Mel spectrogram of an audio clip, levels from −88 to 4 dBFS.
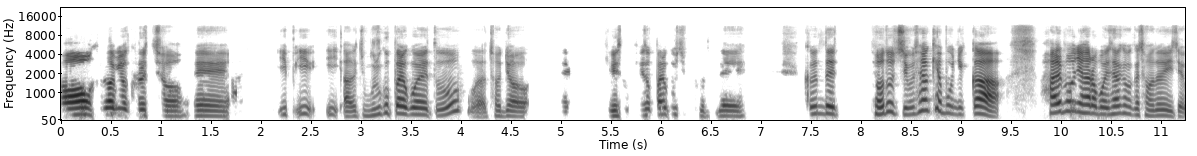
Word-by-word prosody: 아, - - 0 0.4
그러면 225 -2 +4
그렇죠. 185 -2 -3
예. 185 -2 0 0.5
입 230 - -13
이 250 -2 -8
이 230 - -13
아 170 - -2
그쵸, 180 +2 -13
물고 235 +9 -8
빨고 245 -4 +3
해도 225 - -3
우와, - - -11
전혀 175 -3 -5 0.3
네. 165 - -11 0.4
계속, 185 +1 -3
계속 215 +1 -7
빨고 235 0 -2
싶은. 180 - -17
네. 180 -1 -5 0.6
그런데 255 0 0 0.4
저도 260 +7 +1
지금 230 -1 -1
생각해 370 +1 +1
보니까 255 -1 +5 0.4
할머니 320 +3 +4
할아버지 265 -5 +4
생각해 260 +1 -1
보니까 215 - -7
저는 195 -1 -4
이제 175 - -7
230 Hz, 340 characters per minute, -22 LUFS, 185-260 Hz, 0.6 s, 보니까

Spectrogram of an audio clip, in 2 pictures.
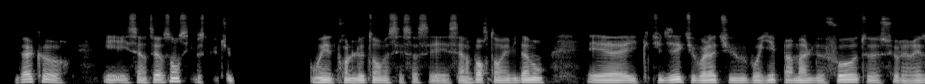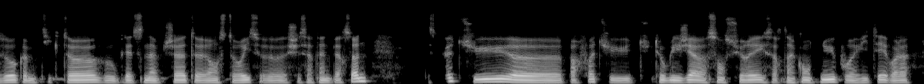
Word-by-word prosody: D'accord 115 -3 0 0.3
et 100 0 -1
et 95 - -5
c'est 100 - -3
intéressant 105 +7 +2
aussi, 140 +2 -3
parce 105 -3 -9
que - - -26
tu - - -5 0.8
ouais 100 0 +3
de - - -9
prendre 100 -4 0
le 95 +1 +3
temps, 100 -1 0
bah 90 - -1
c'est 85 - -8
ça, - - -6
c'est 85 +1 -4
c'est 85 - -7
important, 95 +1 0
évidemment. 100 +2 +2 0.4
Et, 100 -1 +1
heu, 95 -1 +4
et 95 - -1
que - - -16
tu - - -5
disais 110 +4 +4
que - - -19
tu - - -3
voilà, 95 +2 +4
tu 100 - -4
voyais 95 +1 -1
pas 100 -2 -3
mal 95 -1 +1
de 90 - -2
fautes, 110 +4 +2
heu, 90 -1 -1
sur 90 +3 -6
les 90 -1 -4
réseaux 90 +4 +2
comme 90 -3 -2
TikTok 100 -1 +2
ou 90 -1 -2
peut-être 90 +2 -3
Snapchat 100 +1 0
heu 90 -1 +1
en 90 - +1
story 95 +3 0
ce 95 -2 -4
chez - - -6
certaines 95 0 -3
personnes. 135 - +2 0.6
Est-ce - - -18
que 150 - 0
tu, 125 -2 +3
heu, 95 -3 +5
parfois 95 +6 -3
tu 90 -6 -5
tu - - -17
t'obligais 100 +1 +2
à 95 -2 +2
censurer 105 +2 0
certains 95 -1 -5
contenus 110 +4 +1
pour 95 -2 -4
éviter 90 +3 -2
voilà, 95 -1 -1
95 Hz, 215 wpm, -21 LUFS, 95-105 Hz, 0.8 s, heu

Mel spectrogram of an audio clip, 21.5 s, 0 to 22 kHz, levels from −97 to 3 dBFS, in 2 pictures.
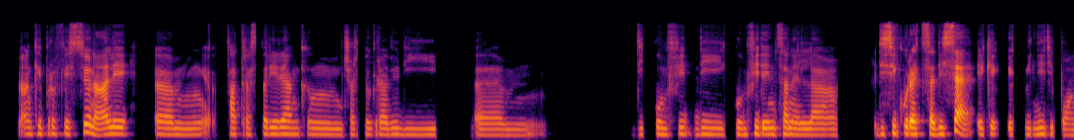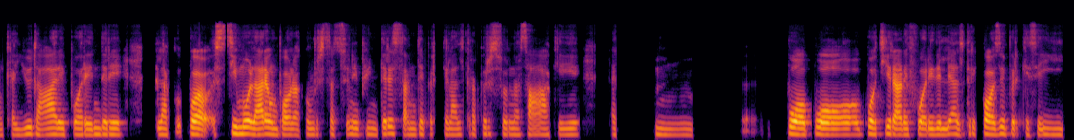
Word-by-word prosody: anche 185 +2 -5
professionale, 185 -1 0 0.3
uhm, 170 -1 -4 0.2
fa 180 -1 -4
trasparire 185 +1 -3
anche 180 0 -6
un 170 -1 -5
certo 170 +1 -9
grado 170 0 -5
di, 165 0 -8 0.4
ehm, 155 - -9 0.9
di 170 +1 -11
confi 185 0 -5
di 175 0 -6
confidenza 175 0 -2
nel 165 -1 -2 0.4
di 180 - -5
sicurezza 185 -2 +4
di 185 - -1
sé 180 - +6
e 175 - -3
che 180 0 -5
e 170 - -5
quindi 175 0 -4
ti 185 0 -8
può 160 - -8
anche 155 0 -11
aiutare, 170 0 +1
può 170 - -2
rendere 170 +1 +2 0.4
la 170 - +1
c - - -10
può 175 -4 +8
stimolare 185 -3 +6
un 175 - +3
po' 165 0 +2
una 160 -1 0
conversazione 175 +1 -6
più 175 +1 -10
interessante, 185 0 -2
perché 170 0 -12
l'altra 170 +1 -7
persona 175 -2 -6
sa 170 0 -2
che 170 0 -5 0.3
è 170 - -10 0.4
mhmm, 165 -1 -8
uhm, - - -10 0.9
può 180 -3 +8
può 170 -1 +5
può 185 +1 +4
tirare 170 -2 +4
fuori 170 0 +1
delle 170 +2 +1
altre 180 +1 -4
cose, 185 0 +4
perché 175 -1 -6
sei, 165 0 -6
170 Hz, 160 wpm, -23 LUFS, 165-180 Hz, 0.9 s, può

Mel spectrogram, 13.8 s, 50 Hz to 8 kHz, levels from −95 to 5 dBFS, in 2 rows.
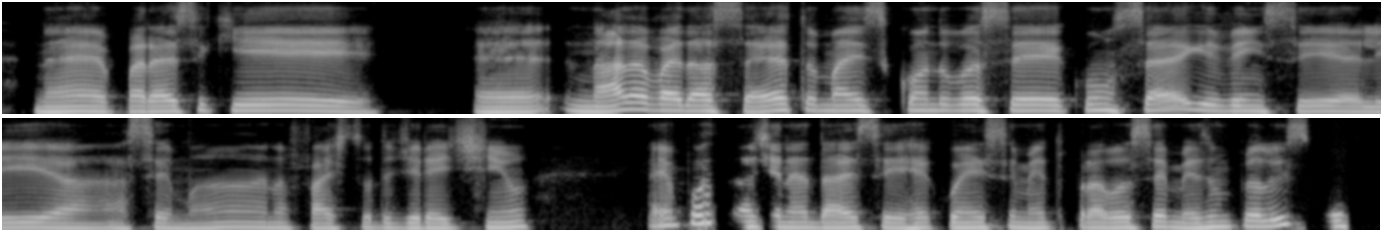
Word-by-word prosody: né, 130 +1 +2
parece 135 +3 0
que, 150 -4 0 0.5
eh, 125 0 +1
nada 145 +5 +3
vai 155 -1 +4
dar 145 -1 +4
certo. 145 +3 0
Mas 145 -1 0
quando 155 0 -2
você 150 0 +2
consegue 150 - 0
vencer, 140 -1 -1
ali, 130 +1 0
a 120 -1 -2
a - - -3
semana, 130 +3 -3
faz 120 0 -4
tudo 125 0 -5
direitinho 125 +3 -1 0.6
é - - -1
importante, 185 - 0
né, 135 0 +1
dar 130 - +2
esse 125 -1 -1
reconhecimento 130 +1 0
pra - - 0
você 130 +2 +2
mesmo 135 +2 +2
pelo 155 0 +2
esforço 155 -5 -1
135 Hz, 135 wpm, -24 LUFS, 125-150 Hz, 0.6 s, vai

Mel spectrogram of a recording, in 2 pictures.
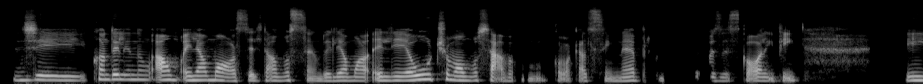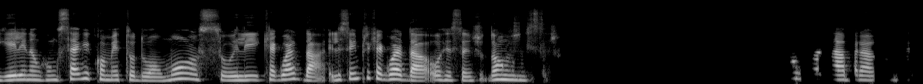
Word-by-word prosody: de 195 -1 -1
quando 230 0 -1
ele 230 -1 +1
não 220 -1 -6
al 210 0 +4
ele 195 +1 +1
almoça, 190 -4 -1
ele - - -6
tá 180 - -4
almoçando 175 - -6
ele 170 +2 -5
almo 175 0 -2
ele 180 +1 -1
é 190 - +2
o - - +3
último 230 -1 0
a - - +3
almoçar, 185 0 0
vamos 90 - -13
colocar - - -8
assim, 85 - -9
né, 175 - -4
porque 180 - -19 0.3
depois 175 -2 -14
da 165 - -12
escola, 170 +1 -3
enfim 95 - -7 1.1
e 190 +1 -1
ele 215 +2 +6
não 210 -1 0
consegue 210 +6 +2
comer 215 -4 0
todo 200 -3 -3
o 180 - +1
almoço, 205 +2 +1
ele 200 +1 +1
quer 205 +2 +2
guardar. 225 -4 +3
Ele 200 - -2
sempre 265 +6 -2
quer 265 - +4
guardar 215 -7 +6
o - - +1
restante 195 -2 -4
do - - -4
almoço. 210 - -1 2.3
Vou 275 -1 -7
contar 225 -3 +1
pra 205 -2 0
você. 200 0 -24
200 Hz, 160 wpm, -23 LUFS, 185-220 Hz, 2.3 s, ele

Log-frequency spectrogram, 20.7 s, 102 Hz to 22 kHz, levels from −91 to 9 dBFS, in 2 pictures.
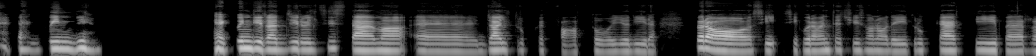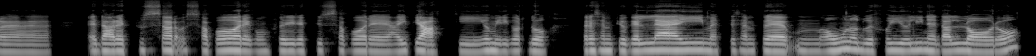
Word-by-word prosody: e 190 -2 -9
quindi 205 -2 +2 1.1
e 195 -3 +5
quindi 210 0 +6
raggiro 190 0 +3
il 185 -1 -4
sistema, 180 -3 +3
ehm, 160 -2 -7
già 185 +3 +6
il 185 -1 0
trucco 180 0 -25
è 175 - -17
fatto, 150 +2 -13
voglio 160 +1 -9
dire, 160 -1 -10 0.3
però 175 -7 +8
sì, 165 +1 -10
sicuramente 175 +1 -6
ci 180 0 -11
sono 175 -1 -8
dei 165 -1 -7
trucchetti 175 +1 -2
per, 165 -1 -5
ehm 155 -2 -7 0.5
dare 170 0 +1
più 180 - -16
sar 180 -1 -3
sapore, 175 0 0
conferire 165 +1 -8
più 175 - -17
sapore 170 -2 -5
ai 160 +1 -6
piatti, 155 -2 +1
io 175 +2 -5
mi 175 - -4
ricordo, 165 -1 -7 0.3
per 170 - -6
esempio, 175 -1 -5
che 170 0 +1
lei 185 +1 +4
mette 170 -1 -9
sempre, 170 -1 0
mhmm, 170 -1 -13
o 165 +1 -4
1 200 +2 -2
o - - -2
2 175 -2 -5
foglioline 180 +1 -5
d'alloro, 165 +5 -2
175 Hz, 140 wpm, -24 LUFS, 165-180 Hz, 1.1 s, però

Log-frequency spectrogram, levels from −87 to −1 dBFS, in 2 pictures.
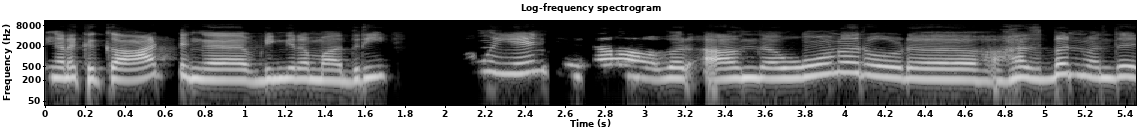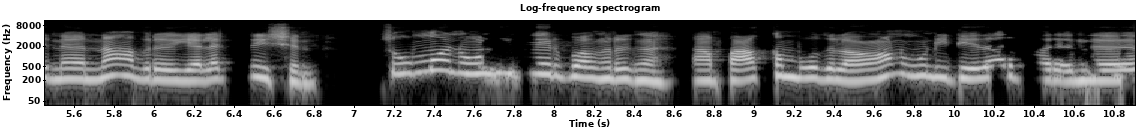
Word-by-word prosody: எனக்கு 235 -1 +1
காட்டுங்க 230 +1 +2 0.2
அப்பிடிங்கிற 220 +3 0
மாதிரி. 210 +5 -1 0.5
அவுங்க 365 -1 -6
ஏன் 375 +2 -1
கேட்டா, 275 0 -1 0.2
அவரு 235 +1 -1 0.2
அந்த 235 0 +2 0.2
ஓனரோட 290 -6 +1 0.5
ஹஸ்பெண்ட் 250 +5 +1
வந்து 240 +2 0
என்னன்னா, 225 +4 0
அவர் 220 -2 -2 0.2
எலக்ட்ரீசியன். 220 -5 -4 0.4
சும்மா 345 +6 0
நோண்டிகிட்டே 320 0 -1
இருப்பாங்க 250 -5 0
இருங்க. 205 -2 -1 0.2
நான் 200 0 -3
பார்க்கும்போதெல்லாம் 225 +1 +1
நோண்டிகிட்டே 250 -5 -1
தான் 270 +2 -2
இருப்பாரு. 210 -6 -5
அந்த 200 0 0
235 Hz, 140 wpm, -22 LUFS, 220-280 Hz, 0.5 s, காட்டுங்க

